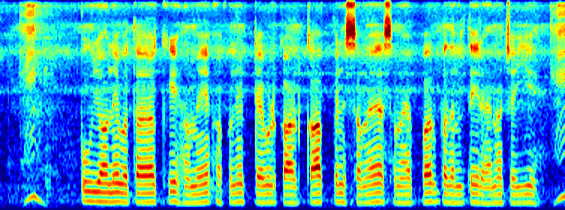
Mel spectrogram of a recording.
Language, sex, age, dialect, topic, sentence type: Hindi, male, 25-30, Kanauji Braj Bhasha, banking, statement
